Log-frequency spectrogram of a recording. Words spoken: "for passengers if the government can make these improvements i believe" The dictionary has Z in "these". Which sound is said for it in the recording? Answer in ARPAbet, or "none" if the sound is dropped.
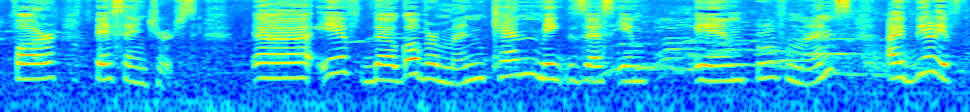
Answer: S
